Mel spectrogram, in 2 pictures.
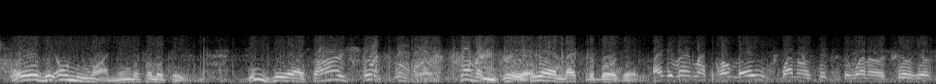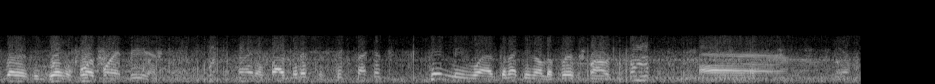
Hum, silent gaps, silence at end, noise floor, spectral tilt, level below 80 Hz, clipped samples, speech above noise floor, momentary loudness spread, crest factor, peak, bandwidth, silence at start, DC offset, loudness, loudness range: none; none; 0.75 s; -78 dBFS; -11.5 dB/octave; -52 dBFS; under 0.1%; 58 dB; 15 LU; 14 dB; -6 dBFS; 4 kHz; 0 s; under 0.1%; -20 LUFS; 7 LU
